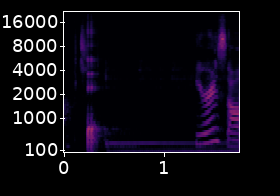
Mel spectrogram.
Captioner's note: popping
